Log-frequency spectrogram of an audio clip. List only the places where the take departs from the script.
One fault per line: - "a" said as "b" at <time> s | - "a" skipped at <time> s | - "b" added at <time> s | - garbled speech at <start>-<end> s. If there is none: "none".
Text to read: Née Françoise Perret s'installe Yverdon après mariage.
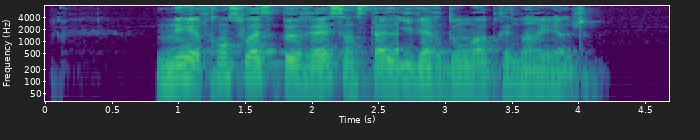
none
